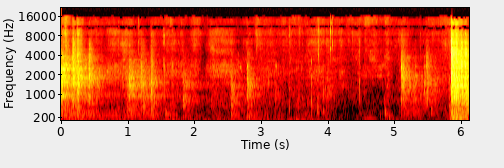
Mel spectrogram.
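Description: Steel squeeze chute rattling and knocking as the animal held in it shifts its weight, with a loud metal clang near the end.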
